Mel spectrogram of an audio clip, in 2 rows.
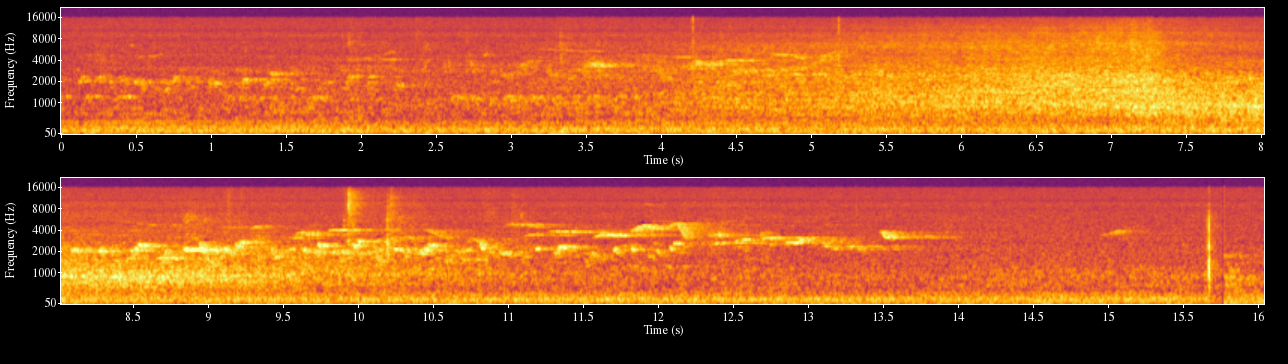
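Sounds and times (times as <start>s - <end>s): small birds chirping: 0.0s - 6.7s, 7.9s - 14.0s.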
